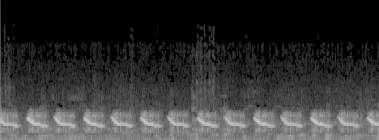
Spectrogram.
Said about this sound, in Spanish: Bueno, este pajarito me suena mucho a Centro de Santiago de Compostela, pero ahora lo tenemos. Y mejor dicho, así suenan a veces y a demanda, porque el Ayuntamiento ha renovado los avisadores acústicos de los semáforos,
